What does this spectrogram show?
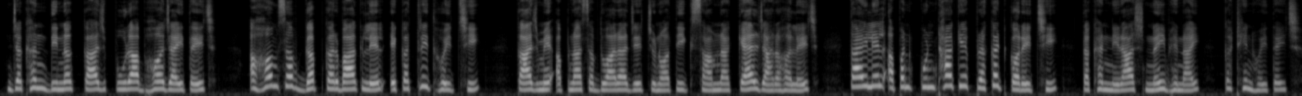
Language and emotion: Maithili, sad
